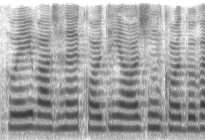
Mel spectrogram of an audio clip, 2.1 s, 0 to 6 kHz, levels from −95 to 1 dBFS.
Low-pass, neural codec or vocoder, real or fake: 5.4 kHz; autoencoder, 22.05 kHz, a latent of 192 numbers a frame, VITS, trained on one speaker; fake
